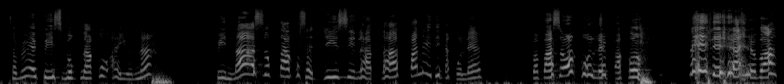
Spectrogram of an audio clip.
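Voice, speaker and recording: Young woman from Cebu, very high voice, bright and sharp, animated storytelling, dry close sound. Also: fast talker, no room sound. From Cebu, Philippines. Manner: lively, laughing, often raises her voice to exclaim. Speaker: speaker sharing her story.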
